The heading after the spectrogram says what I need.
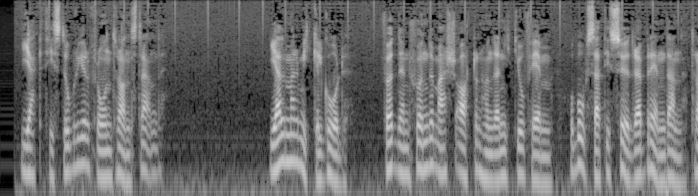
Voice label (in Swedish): Transtrand, dialekter; Svenska sagor; DAL; Folkminnen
